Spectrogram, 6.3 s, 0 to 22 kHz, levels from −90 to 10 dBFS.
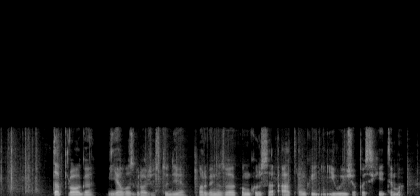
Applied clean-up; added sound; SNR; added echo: neural mask model RNNoise.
